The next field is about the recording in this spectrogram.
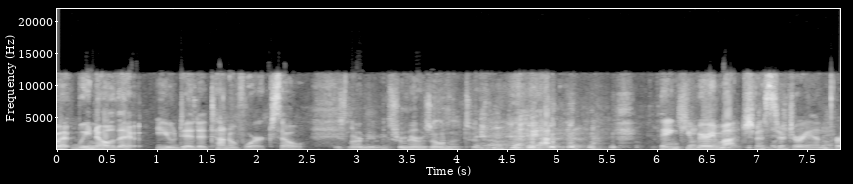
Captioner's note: laughter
